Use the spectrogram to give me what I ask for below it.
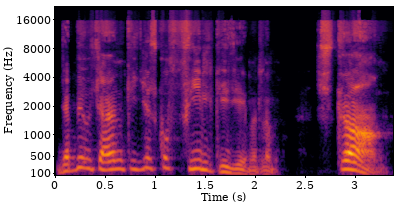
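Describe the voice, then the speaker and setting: A man's voice: high voice, wildly swooping pitch, dry recording. Patient male teacher drilling English words. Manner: patient, repeats words slowly for pronunciation drill. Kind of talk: online class instruction.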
